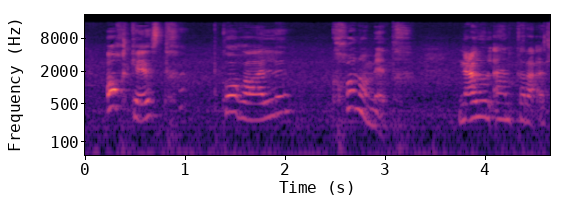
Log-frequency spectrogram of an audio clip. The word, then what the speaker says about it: orchestre: اوركستر هي اوركسترا. اوركستر فهنا سي اش تنطق ك. اوركستر هذه ما تنقراوش اورشستر، ما كنسمعوش سي اش انما ك.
